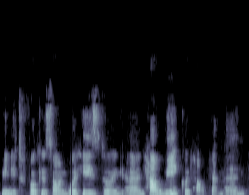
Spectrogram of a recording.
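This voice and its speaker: A woman's voice: on the low side, little pitch movement, normal speed, fairly bright tone, husky. A woman raised in the United States, an author and teacher, speaking earnestly as a guest in a casual live chat. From Afghanistan, raised in the United States.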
